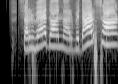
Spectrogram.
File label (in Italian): saluto toscano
